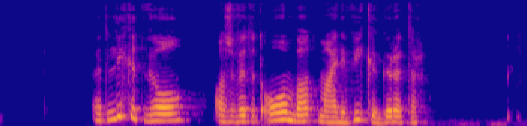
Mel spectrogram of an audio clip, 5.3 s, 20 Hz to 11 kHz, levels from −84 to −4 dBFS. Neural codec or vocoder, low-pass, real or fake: vocoder, 24 kHz, 100 mel bands, Vocos; 9.9 kHz; fake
